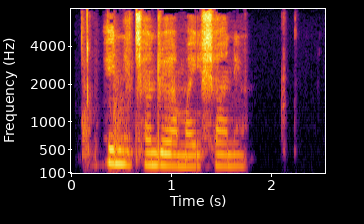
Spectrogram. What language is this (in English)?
Swahili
